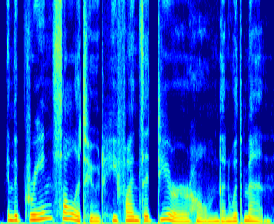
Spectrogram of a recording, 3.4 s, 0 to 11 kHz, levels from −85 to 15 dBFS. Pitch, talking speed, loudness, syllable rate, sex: 210 Hz, 210 wpm, -16 LUFS, 4.9 syllables/s, female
